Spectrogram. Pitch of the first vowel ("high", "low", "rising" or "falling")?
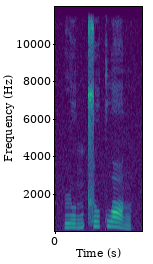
rising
